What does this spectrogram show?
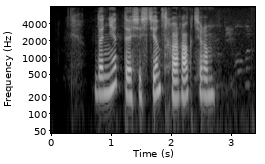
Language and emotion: Russian, neutral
